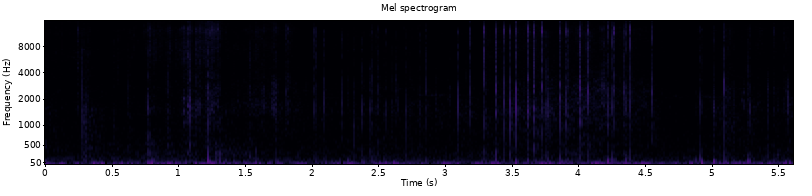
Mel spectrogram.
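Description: Long nails tap and scratch the surface of a pink plastic eye mask filled with gel beads, lying flat on a glass table. The result is a dense run of quick, crackly clicks and rustling scratches with soft low thumps underneath, each sound stopping short with no ring.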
